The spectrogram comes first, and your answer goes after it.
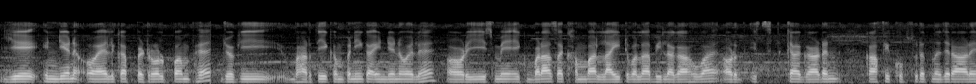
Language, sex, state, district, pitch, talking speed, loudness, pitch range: Angika, male, Bihar, Araria, 125 Hz, 220 wpm, -19 LUFS, 120-125 Hz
